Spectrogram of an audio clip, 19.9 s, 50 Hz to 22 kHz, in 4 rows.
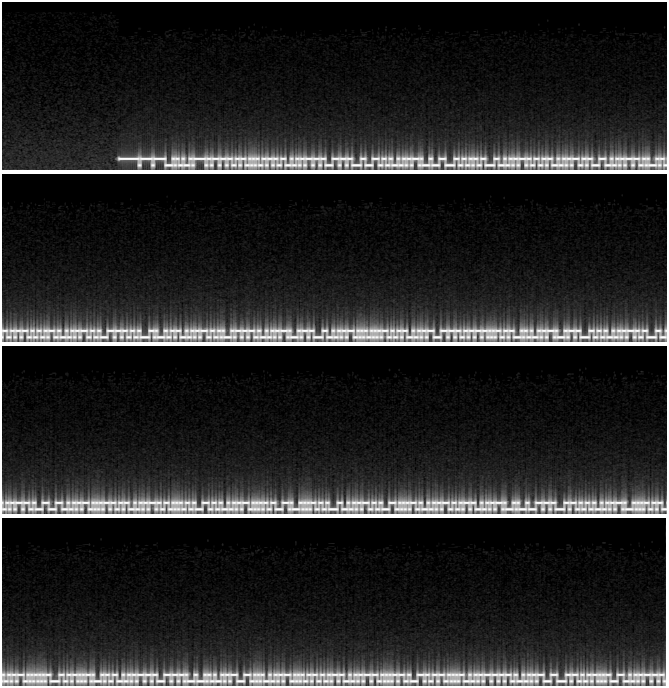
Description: RTTY (75 baud, 850 Hz shift), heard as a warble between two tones, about 1140 Hz centre. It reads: 10402 191598 395825 20 09 7320787 8918530 8317 315 4470 910160 3158 25 799 410 24898 4293685 8947 81 3391578 360 4650632 1913 94 4081 7679276 17 957069 …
